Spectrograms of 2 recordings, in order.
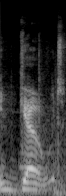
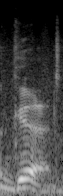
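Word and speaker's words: Goht: good pronunciation from this some people say goat but then that just makes it sound like a goat and it looks like a goat and got orgoth just doesn't sound right I go for good as in the German pronunciation of the word God as in G Oh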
